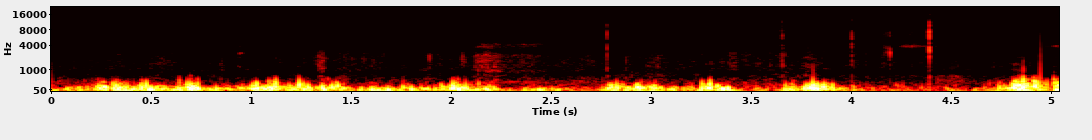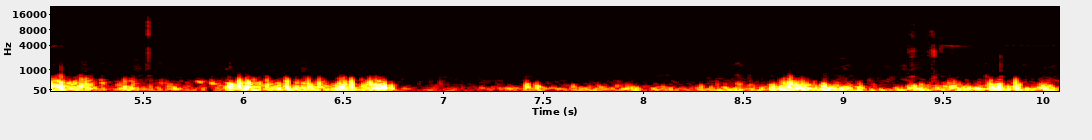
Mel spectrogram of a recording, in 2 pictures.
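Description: Hooves of several horses thudding on soft pasture ground as they trot and canter past close by, in irregular clusters of dull thumps that ease off for a couple of seconds after the middle.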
